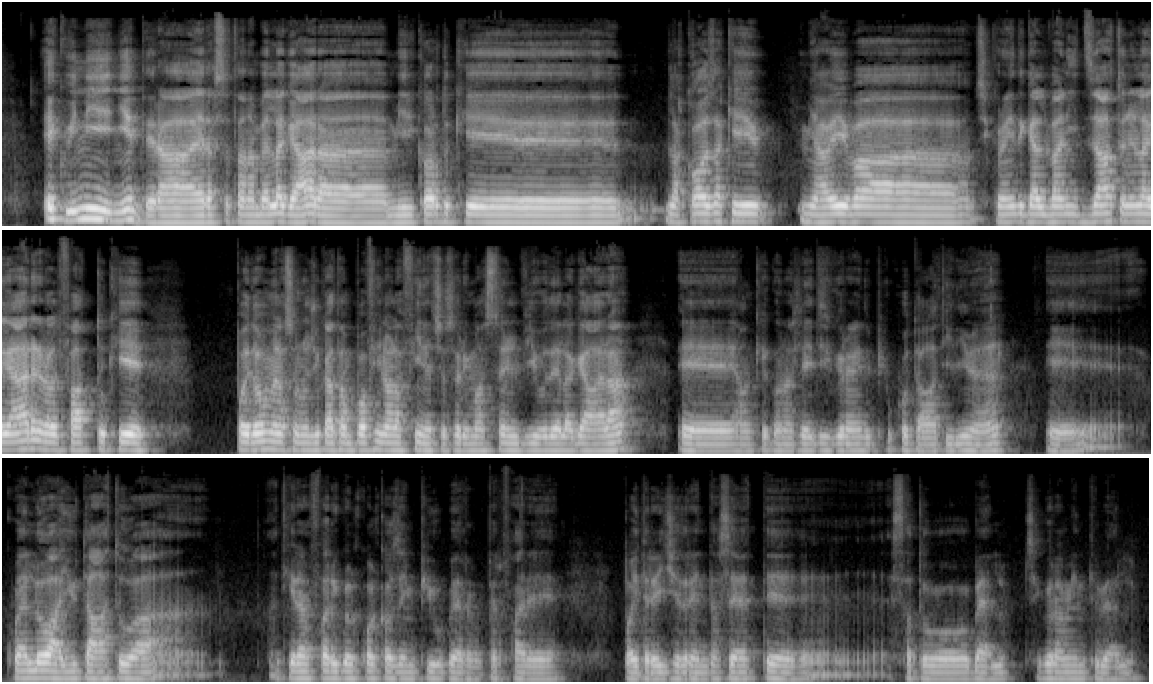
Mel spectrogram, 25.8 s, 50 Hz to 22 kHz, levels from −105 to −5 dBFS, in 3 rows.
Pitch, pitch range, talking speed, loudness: 130 Hz, 120-135 Hz, 170 wpm, -27 LUFS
